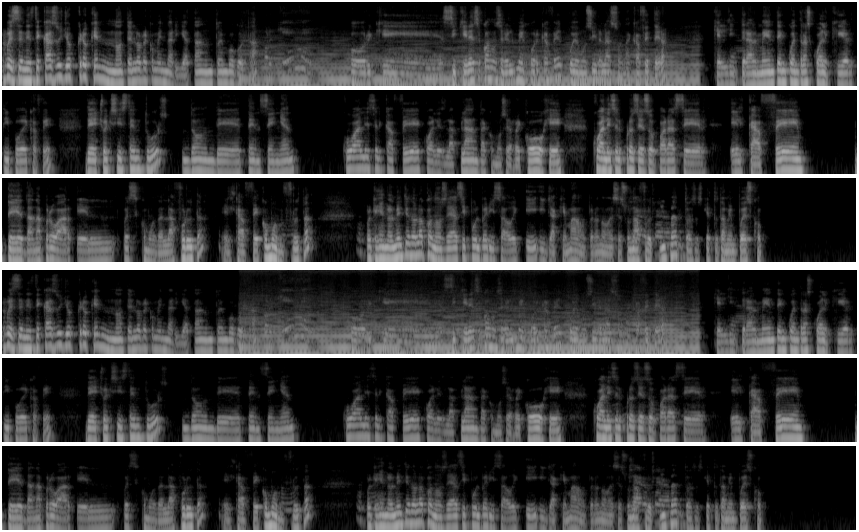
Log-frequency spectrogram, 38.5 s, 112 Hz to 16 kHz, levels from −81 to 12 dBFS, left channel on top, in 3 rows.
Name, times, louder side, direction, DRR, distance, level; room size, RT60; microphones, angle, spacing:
voice 1, 0.0-3.9 5.2-10.0 10.7-17.3 17.9-23.4 23.7-24.9 25.6-30.3 30.6-30.7 31.1-37.0, left 3 dB, 40° left, 0.5 m, -31 dB
sound 1, 3.5-10.5, right 4 dB, 85° right, 0.9 m, -31 dB
voice 2, 3.6-4.8 10.7-11.4 21.8-23.2 29.6-30.2 31.0-31.4 35.0-35.7, equal, 15° right, 2.2 m, -46 dB
10.0 x 5.1 x 2.9 m
head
